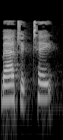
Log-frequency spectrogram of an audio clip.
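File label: "magic tape", English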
